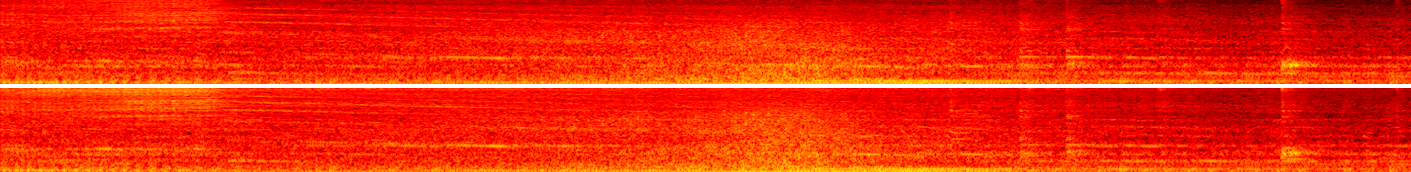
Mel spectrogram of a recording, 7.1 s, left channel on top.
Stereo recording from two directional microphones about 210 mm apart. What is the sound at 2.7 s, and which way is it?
Vehicle, 50° right (ahead or behind).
